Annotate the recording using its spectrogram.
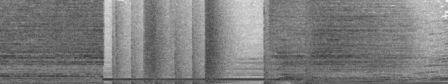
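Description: Live rock band playing, with electric bass and drum kit. About a second in, the held notes drop out, leaving drum strikes under one sustained note; the full band comes back in a little before the end.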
